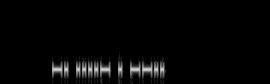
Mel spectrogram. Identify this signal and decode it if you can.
Morse code, heard as a keyed tone, about 40 wpm, 700 Hz. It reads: N4EZ
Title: USA Call Signs - 4 Characters - Repeated 3x - 40wpm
